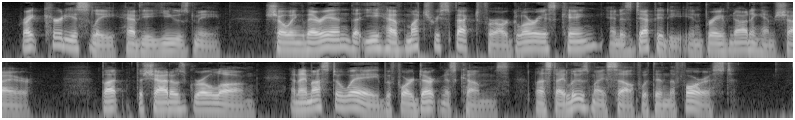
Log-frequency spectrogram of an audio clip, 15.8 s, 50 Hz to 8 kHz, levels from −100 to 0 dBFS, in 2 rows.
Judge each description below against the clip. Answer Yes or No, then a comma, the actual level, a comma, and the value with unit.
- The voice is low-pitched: Yes, low, 100 Hz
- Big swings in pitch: Yes, wide, 6.1 semitones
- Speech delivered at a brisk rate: No, average, 160 wpm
